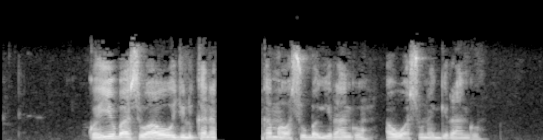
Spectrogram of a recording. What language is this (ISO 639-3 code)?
swa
